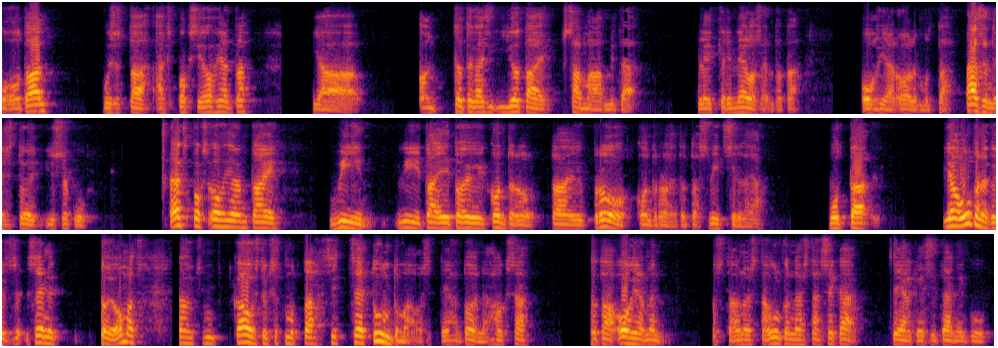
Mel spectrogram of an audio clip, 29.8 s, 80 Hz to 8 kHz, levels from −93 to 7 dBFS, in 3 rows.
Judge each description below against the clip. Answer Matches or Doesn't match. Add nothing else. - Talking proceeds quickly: Doesn't match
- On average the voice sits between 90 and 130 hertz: Doesn't match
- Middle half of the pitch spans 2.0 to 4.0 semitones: Doesn't match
